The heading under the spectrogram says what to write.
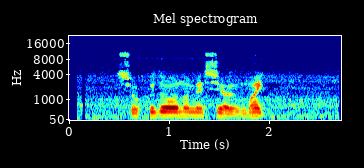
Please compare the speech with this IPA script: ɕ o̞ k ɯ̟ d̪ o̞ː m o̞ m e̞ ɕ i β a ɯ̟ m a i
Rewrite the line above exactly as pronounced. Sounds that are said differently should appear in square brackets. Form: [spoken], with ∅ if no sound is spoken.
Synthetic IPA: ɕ o̞ k ɯ̟ d̪ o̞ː [n] o̞ m e̞ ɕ i β a ɯ̟ m a i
